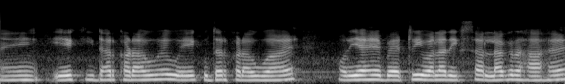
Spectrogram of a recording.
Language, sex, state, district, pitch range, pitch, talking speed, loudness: Hindi, female, Punjab, Pathankot, 205-215 Hz, 210 Hz, 210 wpm, -14 LUFS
